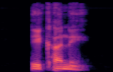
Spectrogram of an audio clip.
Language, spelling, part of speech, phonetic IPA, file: Bengali, এখানে, adverb, [ˈe.kʰa.ne], LL-Q9610 (ben)-এখানে.wav
- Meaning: here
